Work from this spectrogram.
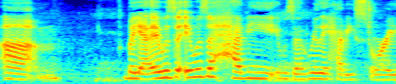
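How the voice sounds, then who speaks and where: A woman speaks at a moderate pace, with noticeable noise behind her. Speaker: book vlogger. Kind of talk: casual monthly reading wrap-up. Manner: casual with frequent fillers.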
